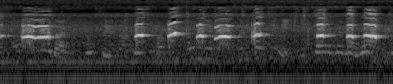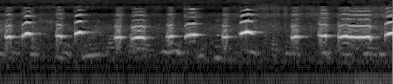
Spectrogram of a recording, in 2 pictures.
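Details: Pet cockatiel serenading another cockatiel with a long chain of short whistled notes, some rising at the end, delivered in bursts with brief pauses.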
